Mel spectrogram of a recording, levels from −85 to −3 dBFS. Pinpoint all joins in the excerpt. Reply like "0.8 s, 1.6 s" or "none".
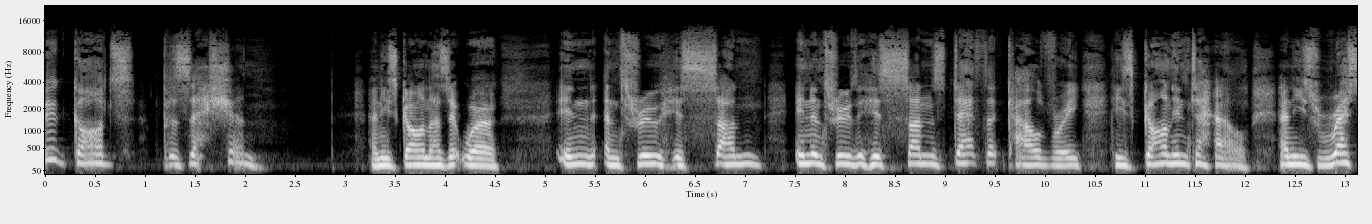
3.1 s

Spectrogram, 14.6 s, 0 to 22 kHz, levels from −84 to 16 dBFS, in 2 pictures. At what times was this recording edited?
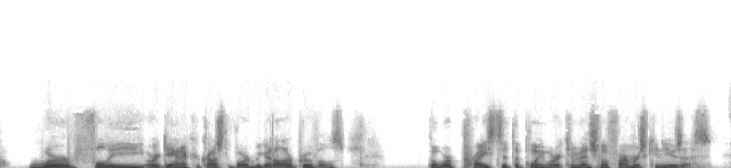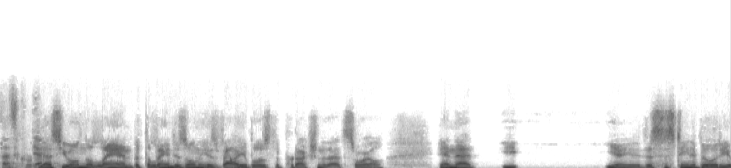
7.6 s

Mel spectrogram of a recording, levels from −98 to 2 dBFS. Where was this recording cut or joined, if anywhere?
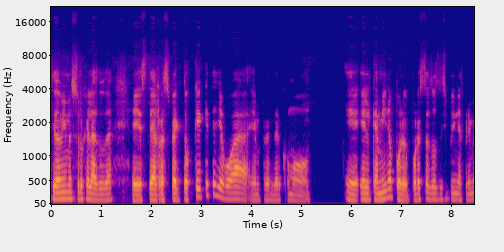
none

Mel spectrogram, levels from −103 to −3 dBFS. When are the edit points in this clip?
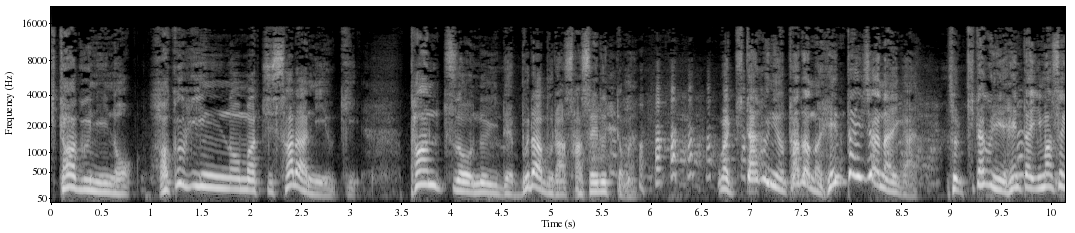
8.9 s

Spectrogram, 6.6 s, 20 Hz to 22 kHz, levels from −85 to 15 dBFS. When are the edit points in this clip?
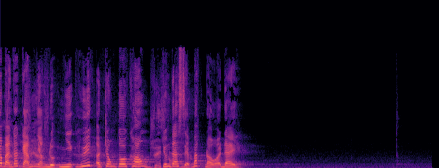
2.4 s

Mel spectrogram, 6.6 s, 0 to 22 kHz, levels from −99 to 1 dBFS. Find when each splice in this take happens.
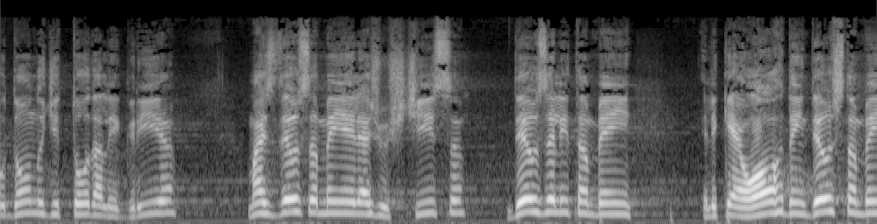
none

